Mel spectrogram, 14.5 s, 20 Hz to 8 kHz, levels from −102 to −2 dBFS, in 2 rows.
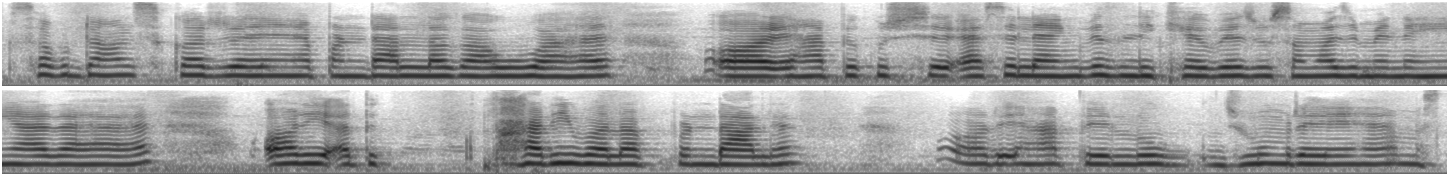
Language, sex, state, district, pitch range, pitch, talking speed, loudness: Maithili, female, Bihar, Samastipur, 275-285 Hz, 280 Hz, 170 wpm, -25 LUFS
